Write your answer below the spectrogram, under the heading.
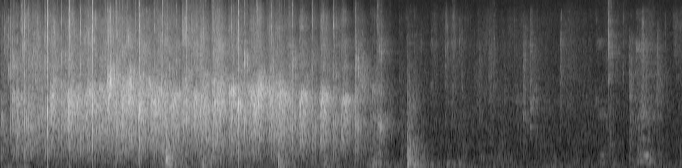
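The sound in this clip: An audience at a Party for Socialism and Liberation meeting claps to welcome a speaker: dense, loud applause for about five seconds, then tapering off into a few scattered claps.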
